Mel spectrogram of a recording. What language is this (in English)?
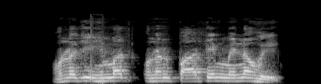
Sindhi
